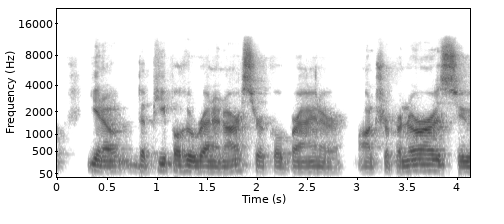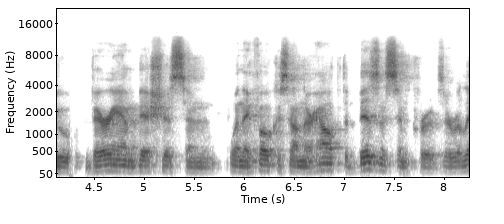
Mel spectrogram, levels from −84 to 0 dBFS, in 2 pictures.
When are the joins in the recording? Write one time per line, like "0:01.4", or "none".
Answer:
0:04.4
0:05.7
